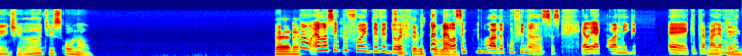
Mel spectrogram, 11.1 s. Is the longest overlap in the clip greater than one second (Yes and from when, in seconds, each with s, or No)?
No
